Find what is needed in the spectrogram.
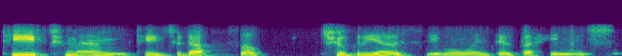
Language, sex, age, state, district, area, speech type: Kashmiri, female, 18-30, Jammu and Kashmir, Pulwama, rural, conversation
